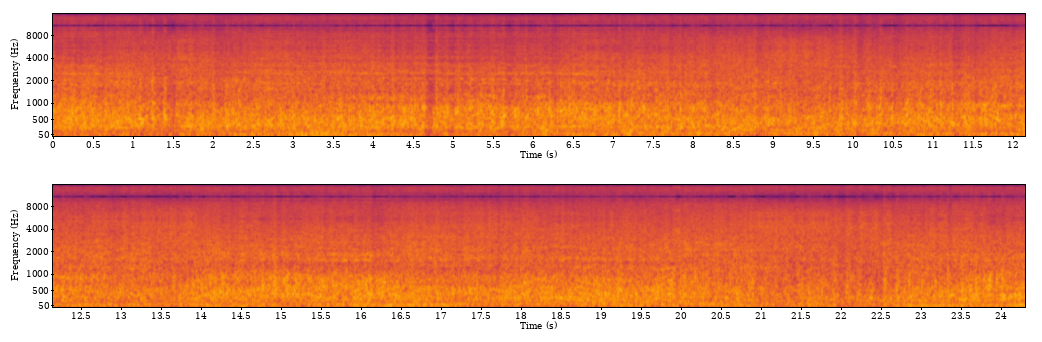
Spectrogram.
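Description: Freight cars of a CSX mixed freight train, tank cars and boxcars, rolling past: a steady, loud noise of steel wheels running on the rails.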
